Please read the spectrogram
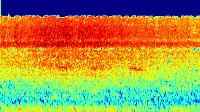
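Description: Batter-coated nendran banana slice sizzling steadily as it deep-fries in hot oil, with a low steady hum underneath.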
